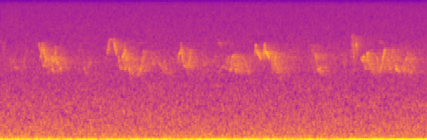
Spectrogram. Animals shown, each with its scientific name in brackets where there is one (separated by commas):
Red-eyed Vireo (Vireo olivaceus)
